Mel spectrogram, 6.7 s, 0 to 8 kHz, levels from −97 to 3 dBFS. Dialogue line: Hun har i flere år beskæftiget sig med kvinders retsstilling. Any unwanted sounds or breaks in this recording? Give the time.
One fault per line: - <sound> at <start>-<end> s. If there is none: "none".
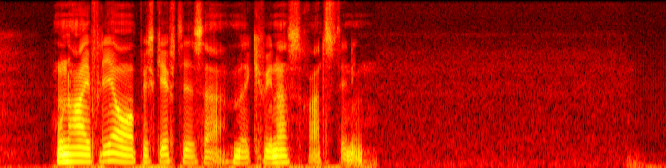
none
